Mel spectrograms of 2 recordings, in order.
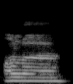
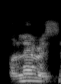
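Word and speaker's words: Olerasay: So I'm drinking this wine here, which is how do you pronounce this? Oleracé. Oleracé.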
